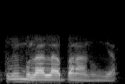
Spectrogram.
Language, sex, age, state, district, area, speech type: Marathi, male, 30-45, Maharashtra, Yavatmal, urban, conversation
